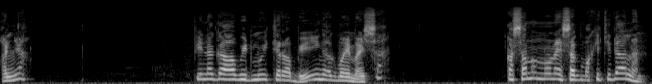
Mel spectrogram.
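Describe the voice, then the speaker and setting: A man's voice: high-pitched, lively intonation, normal speed, no room sound. An actor with an Ilocano Filipino accent playing a brash young man scolding his buddy in a radio drama. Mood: scolding, incredulous.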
